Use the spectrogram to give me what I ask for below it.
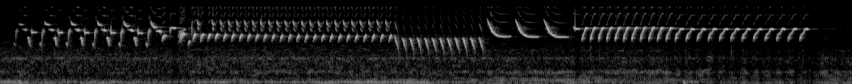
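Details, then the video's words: Maestro bird delivering a long varied song: slurred whistles leading into successive rapid trills at different pitches, some rolling, some descending, each section changing abruptly. "احلى تغريد مباشر لطائر المايسترو"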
